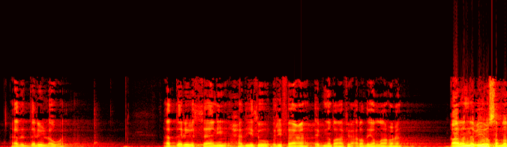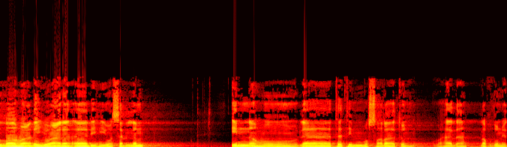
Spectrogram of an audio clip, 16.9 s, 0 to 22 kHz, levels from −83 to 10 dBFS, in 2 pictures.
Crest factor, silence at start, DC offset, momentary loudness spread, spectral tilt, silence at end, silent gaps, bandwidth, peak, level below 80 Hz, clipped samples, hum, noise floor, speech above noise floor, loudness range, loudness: 14 dB; 0.2 s; under 0.1%; 13 LU; -6 dB/octave; 0 s; none; 11 kHz; 0 dBFS; -36 dBFS; 0.3%; none; -49 dBFS; 37 dB; 8 LU; -13 LUFS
